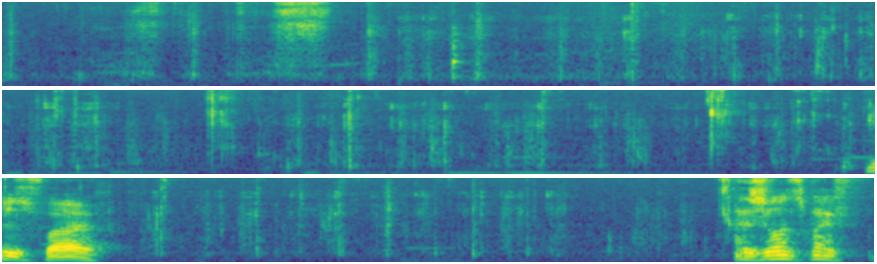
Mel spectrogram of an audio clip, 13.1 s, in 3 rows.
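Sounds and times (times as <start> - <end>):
chewing with small crunches: 0.0 - 12.6.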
